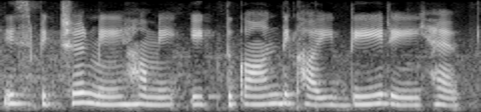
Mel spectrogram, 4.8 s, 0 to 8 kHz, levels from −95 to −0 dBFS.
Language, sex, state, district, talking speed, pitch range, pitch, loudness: Hindi, female, Punjab, Fazilka, 125 wpm, 210-235 Hz, 215 Hz, -14 LUFS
